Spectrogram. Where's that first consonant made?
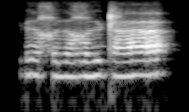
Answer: retroflex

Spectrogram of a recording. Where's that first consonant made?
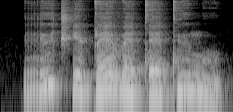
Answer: tongue tip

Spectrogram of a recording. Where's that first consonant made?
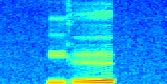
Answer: palate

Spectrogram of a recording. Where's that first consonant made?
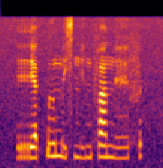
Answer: tongue tip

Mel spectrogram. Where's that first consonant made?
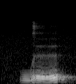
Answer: lips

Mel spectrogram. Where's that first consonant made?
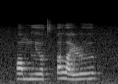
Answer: lips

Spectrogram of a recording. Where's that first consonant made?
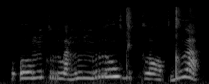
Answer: throat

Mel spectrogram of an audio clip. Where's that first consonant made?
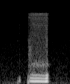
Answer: lips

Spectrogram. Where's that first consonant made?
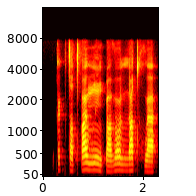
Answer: velum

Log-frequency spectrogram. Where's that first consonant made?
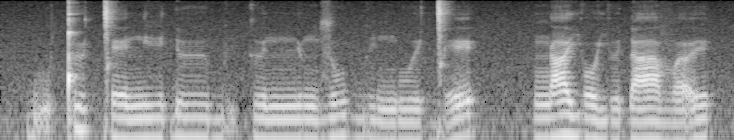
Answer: lips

